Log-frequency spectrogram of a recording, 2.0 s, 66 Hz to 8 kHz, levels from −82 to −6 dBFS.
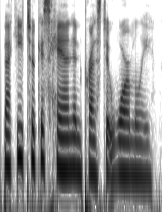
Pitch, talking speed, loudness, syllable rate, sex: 175 Hz, 235 wpm, -16 LUFS, 5.9 syllables/s, female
